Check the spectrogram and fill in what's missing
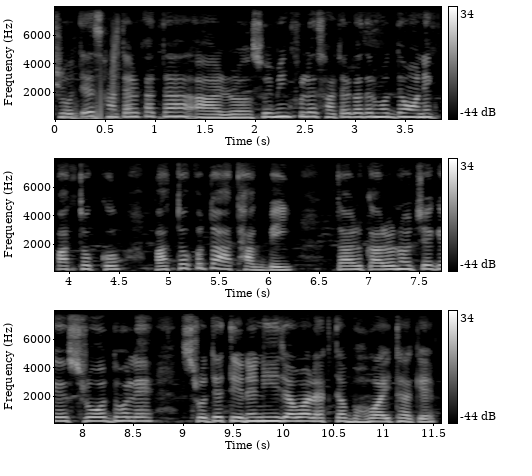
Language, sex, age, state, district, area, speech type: Bengali, female, 18-30, West Bengal, Darjeeling, urban, spontaneous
